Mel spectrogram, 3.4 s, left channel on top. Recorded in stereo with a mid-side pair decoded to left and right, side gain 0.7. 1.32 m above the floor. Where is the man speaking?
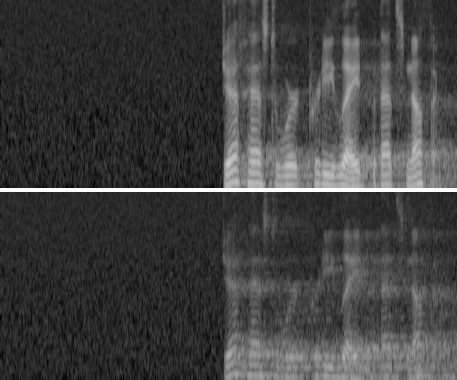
55° left, 0.7 m.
